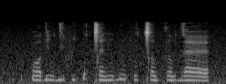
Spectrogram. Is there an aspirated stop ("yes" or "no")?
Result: no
